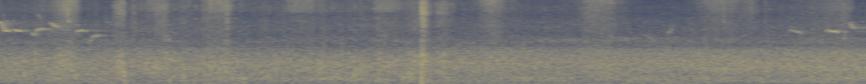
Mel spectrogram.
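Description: Footsteps swishing through short grass and clover at a slow walking pace, roughly one step every three-quarters of a second, over a faint steady outdoor background. A small bird chirps briefly at the very start, and there is a single sharp click about four seconds in.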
